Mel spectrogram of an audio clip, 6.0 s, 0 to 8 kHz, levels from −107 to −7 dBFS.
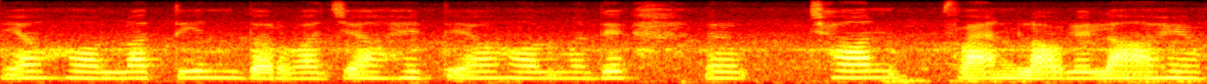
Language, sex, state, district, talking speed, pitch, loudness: Marathi, female, Maharashtra, Washim, 130 wpm, 220 Hz, -20 LUFS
